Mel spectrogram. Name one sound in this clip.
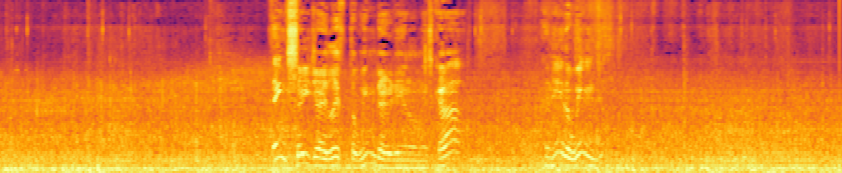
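A car drives along a road with a steady low rumble.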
